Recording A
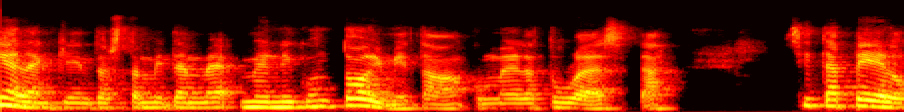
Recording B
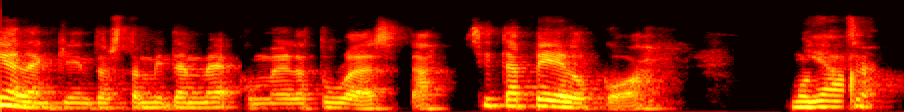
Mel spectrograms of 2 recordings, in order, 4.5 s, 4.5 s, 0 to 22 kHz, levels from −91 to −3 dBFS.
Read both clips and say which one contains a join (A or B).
B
